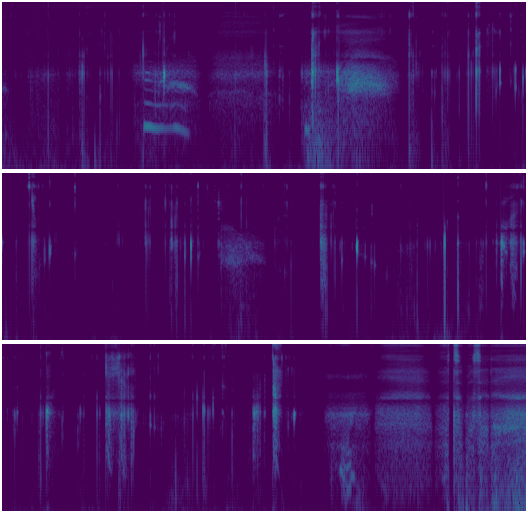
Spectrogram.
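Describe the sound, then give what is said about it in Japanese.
Wet mouth sounds of sucking on an ear for ASMR: many soft, quiet smacks and slurps at irregular intervals, with occasional breaths. “今から君の耳をいっぱいしゃぶってふにゃふにゃにしてあげる。まずはこっちの耳から。”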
